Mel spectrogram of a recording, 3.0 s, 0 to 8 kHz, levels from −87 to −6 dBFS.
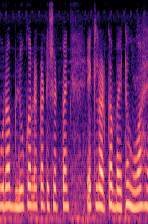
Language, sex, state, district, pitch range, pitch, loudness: Hindi, female, Chhattisgarh, Kabirdham, 235-255 Hz, 245 Hz, -17 LUFS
